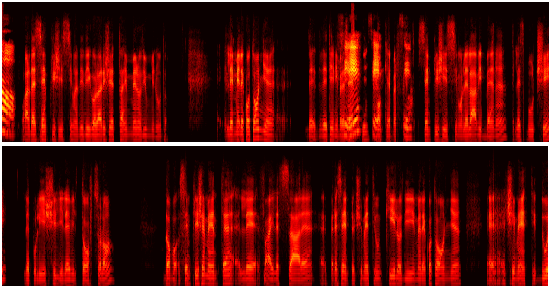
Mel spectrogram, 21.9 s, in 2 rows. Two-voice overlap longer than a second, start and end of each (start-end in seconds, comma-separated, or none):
6.7-8.2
